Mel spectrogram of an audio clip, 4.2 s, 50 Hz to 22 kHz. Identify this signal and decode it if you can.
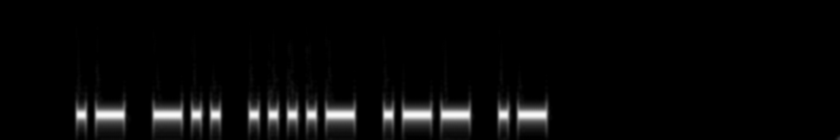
Morse code, heard as a keyed tone, about 32 wpm, 700 Hz. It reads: AD4WA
